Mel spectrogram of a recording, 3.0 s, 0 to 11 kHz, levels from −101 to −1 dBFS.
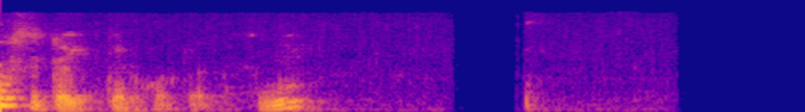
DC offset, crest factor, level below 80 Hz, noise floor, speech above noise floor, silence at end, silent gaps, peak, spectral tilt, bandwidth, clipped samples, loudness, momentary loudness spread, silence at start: under 0.1%; 26 dB; -54 dBFS; -63 dBFS; 36 dB; 1 s; 1.74-1.89 s; -6 dBFS; -9 dB/octave; 7.6 kHz; under 0.1%; -30 LUFS; 25 LU; 0 s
